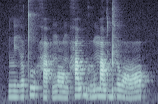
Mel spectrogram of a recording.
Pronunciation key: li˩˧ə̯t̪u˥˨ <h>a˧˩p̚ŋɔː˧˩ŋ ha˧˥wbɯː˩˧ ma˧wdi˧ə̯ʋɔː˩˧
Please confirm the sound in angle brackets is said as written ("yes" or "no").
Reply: yes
